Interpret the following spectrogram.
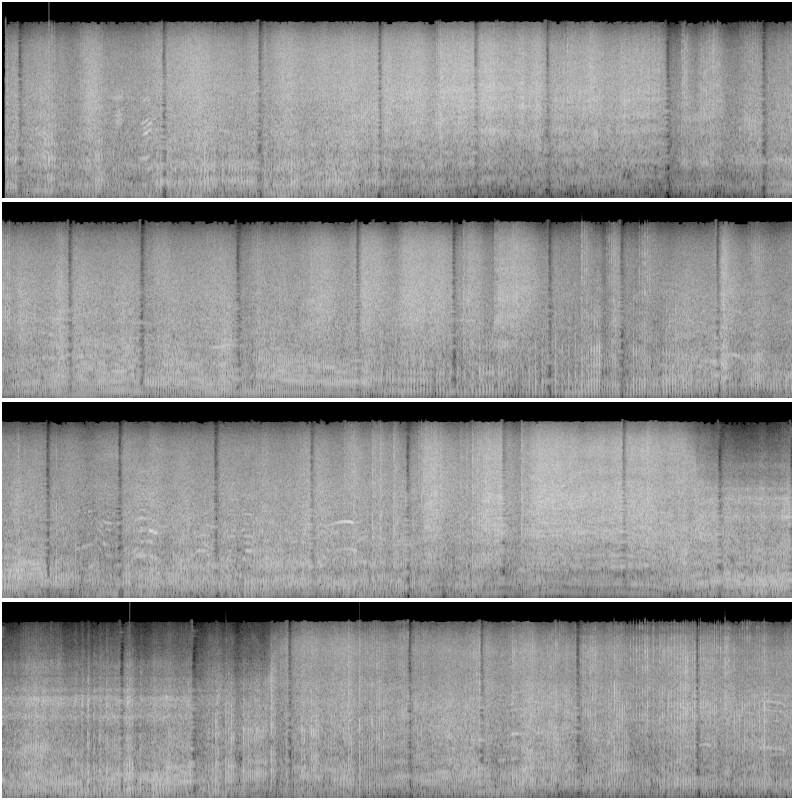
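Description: Dirt bike engines revving up and down, mixed with the voices of a crowd of spectators.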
